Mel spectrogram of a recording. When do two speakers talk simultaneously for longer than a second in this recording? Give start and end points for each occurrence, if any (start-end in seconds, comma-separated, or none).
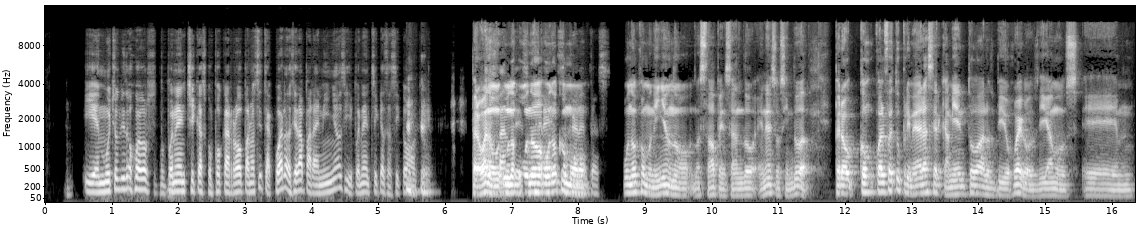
6.4-8.2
